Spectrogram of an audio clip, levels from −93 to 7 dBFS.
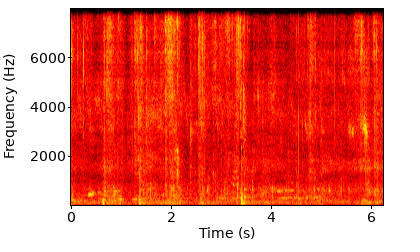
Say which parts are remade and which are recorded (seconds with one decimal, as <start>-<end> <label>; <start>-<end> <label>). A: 0.0-2.1 remade; 2.1-3.5 recorded; 3.5-4.3 remade; 4.3-5.0 recorded; 5.0-6.3 remade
